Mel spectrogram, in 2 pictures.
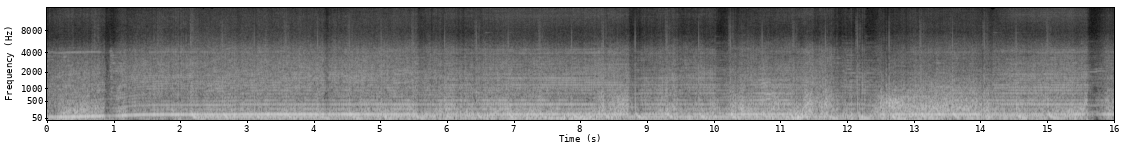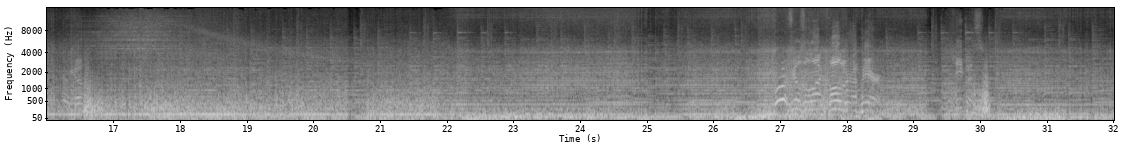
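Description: Paramotor engine running at high throttle, its pitch rising about a second in and then holding as a constant drone through the takeoff and climb. Background music with a singing voice plays over it.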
